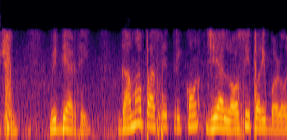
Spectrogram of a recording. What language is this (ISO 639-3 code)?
guj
